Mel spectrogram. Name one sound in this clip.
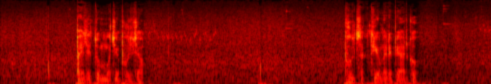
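A man speaks quietly and calmly nearby.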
